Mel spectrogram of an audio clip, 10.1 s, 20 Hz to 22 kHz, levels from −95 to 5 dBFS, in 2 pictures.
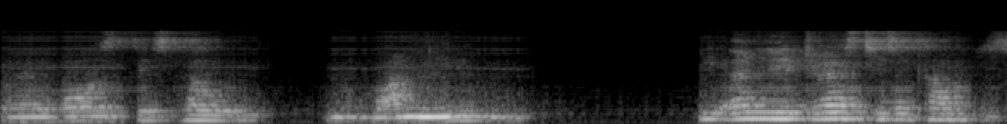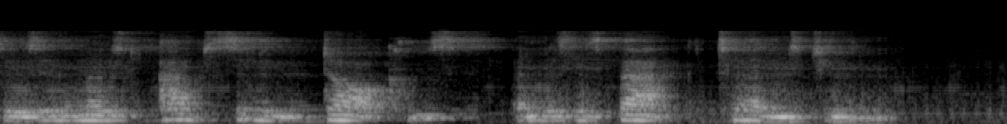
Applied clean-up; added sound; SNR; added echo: neural separator model SepFormer DNS4.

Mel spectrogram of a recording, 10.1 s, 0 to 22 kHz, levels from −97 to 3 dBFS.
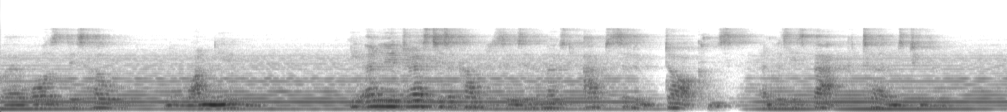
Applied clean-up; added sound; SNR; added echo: none; Bowed string instrument; 6 dB; reverberation time 0.7 s.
